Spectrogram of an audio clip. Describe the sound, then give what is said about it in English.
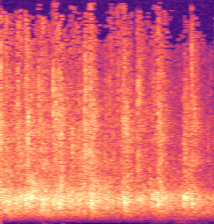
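An audience at an Easter service claps together in steady, dense applause, a continuous crackle of many hands at an even loudness with no voices heard. “God is good, and all the time, amen. Clap.”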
